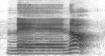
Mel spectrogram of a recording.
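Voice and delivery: नैना drawn out very slowly; slow demo of नैना; ai sound. Shown as a demonstration. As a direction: stretch the ऐ in नैना. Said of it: "इसका उच्चारण करते हैं नैना".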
